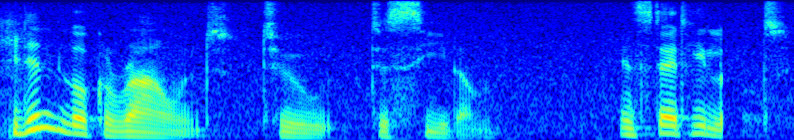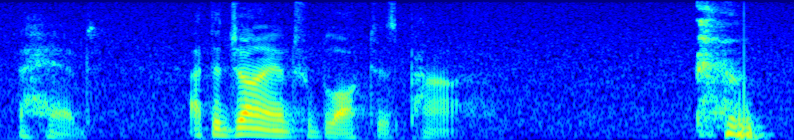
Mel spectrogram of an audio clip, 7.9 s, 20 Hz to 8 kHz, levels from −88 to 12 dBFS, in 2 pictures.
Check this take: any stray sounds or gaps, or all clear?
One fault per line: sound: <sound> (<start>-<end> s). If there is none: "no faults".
sound: dropout (3.6-3.7 s)
sound: cough (7.4-7.8 s)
